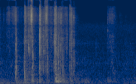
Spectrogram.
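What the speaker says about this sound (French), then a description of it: "Prendre une deuxième carte." Tarot cards shuffled and drawn close up, a quick run of crisp riffling flicks and slaps for about a second and a half, then quiet with one short card slide.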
